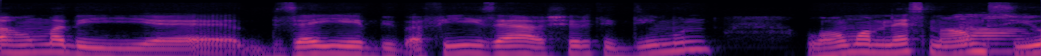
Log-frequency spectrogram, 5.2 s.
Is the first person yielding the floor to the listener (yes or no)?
no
